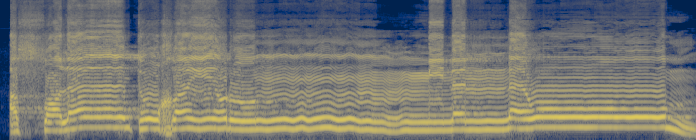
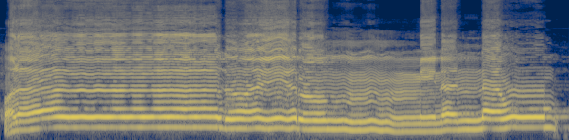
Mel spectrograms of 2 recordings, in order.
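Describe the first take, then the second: First: Every consonant is pronounced clearly and fully. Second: Some consonants are dropped or blurred. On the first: The speaker calls it right. "Betul-betul sebut. Hujungnya mim, biar bunyi mim" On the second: The speaker calls it wrong. "kha-nya ke mana, hamzahnya ke mana"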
